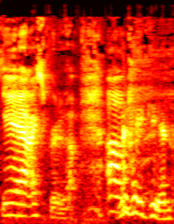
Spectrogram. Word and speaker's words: Mehagian: me today Nancy, I already forgot how to pronounce it, Mehagian. Close. Yeah, I screwed it up. Mehagian. Mehagian.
